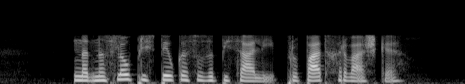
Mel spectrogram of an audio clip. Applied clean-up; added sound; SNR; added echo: none; none; none; none.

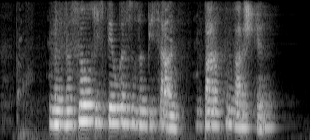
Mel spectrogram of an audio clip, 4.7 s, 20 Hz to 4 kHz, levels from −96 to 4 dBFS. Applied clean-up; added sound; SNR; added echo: neural mask model DeepFilterNet 3.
